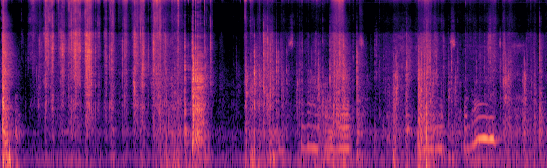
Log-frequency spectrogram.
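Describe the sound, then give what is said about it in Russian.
Paper rustling and tearing as a paper envelope is opened, a dense, crackly run of crinkles and rips that continues through most of the stretch, with people talking over it. “Вскрываем конверт.”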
